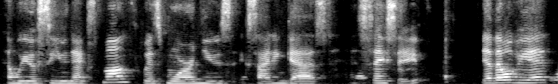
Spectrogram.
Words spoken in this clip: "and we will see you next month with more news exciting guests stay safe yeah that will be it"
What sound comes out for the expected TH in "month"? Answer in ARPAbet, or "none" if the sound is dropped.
TH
